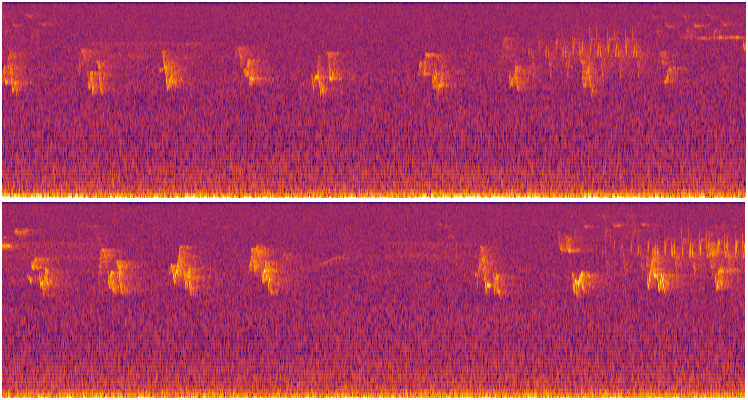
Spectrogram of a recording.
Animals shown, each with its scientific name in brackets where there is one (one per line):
Red-eyed Vireo (Vireo olivaceus)
Blackburnian Warbler (Setophaga fusca)
Pine Warbler (Setophaga pinus)
Black-throated Green Warbler (Setophaga virens)
Eastern Wood-Pewee (Contopus virens)
Ovenbird (Seiurus aurocapilla)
